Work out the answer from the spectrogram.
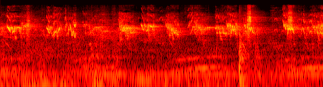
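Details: Budgerigar calling to another budgie: bursts of bright, chattering high chirps and warbles, short phrases separated by brief pauses, with a faint low hum underneath.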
